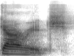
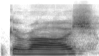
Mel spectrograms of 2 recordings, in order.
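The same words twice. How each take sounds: First: The second vowel is short. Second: The second vowel is drawn out long. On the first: "I say garage" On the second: "in America they say garage. They pull out that second uh, vowel"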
